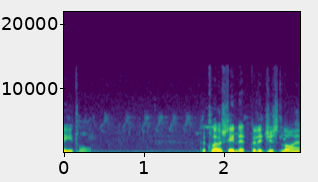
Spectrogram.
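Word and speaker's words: Etal: for Ford and eel or as locals pronounced the two Villages Ford and eel the closely knit Villages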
